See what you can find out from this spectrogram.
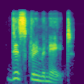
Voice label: "discriminate", Indian

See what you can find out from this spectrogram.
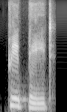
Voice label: "prepaid", Indian; Dictionary

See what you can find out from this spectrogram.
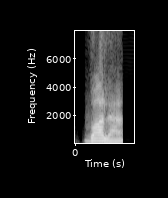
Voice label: "wallah", Indian

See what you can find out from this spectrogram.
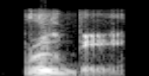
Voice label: "ruby", British

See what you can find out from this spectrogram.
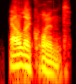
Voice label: "eloquent", American

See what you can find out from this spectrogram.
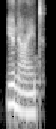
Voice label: "unite", Indian

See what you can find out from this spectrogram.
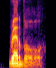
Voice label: "rebel", British

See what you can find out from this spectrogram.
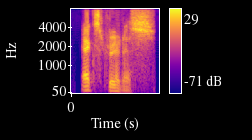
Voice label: "extrados", American

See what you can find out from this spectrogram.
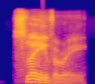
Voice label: "slavery", British

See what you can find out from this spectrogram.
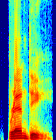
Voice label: "brandy", American

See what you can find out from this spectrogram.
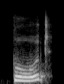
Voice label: "hoot", Indian

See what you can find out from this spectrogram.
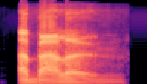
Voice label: "abalone", British

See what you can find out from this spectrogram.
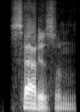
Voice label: "sadism", American

